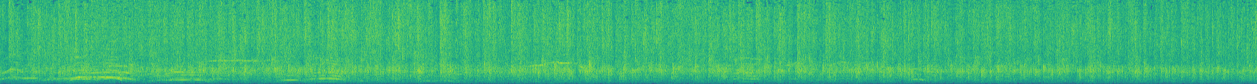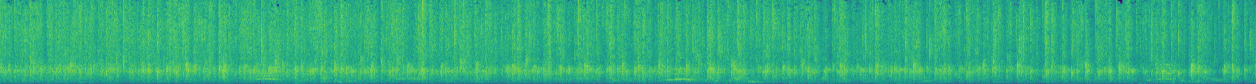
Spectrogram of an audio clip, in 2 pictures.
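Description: Live audience applauding steadily, with whoops and shouts over the first few seconds.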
